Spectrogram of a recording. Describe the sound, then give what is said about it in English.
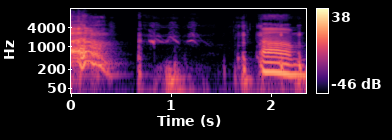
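A few harsh, throaty, phlegmy coughs from someone who has had a cough for five days, with throat-clearing bursts, fairly loud, breaking up with short pauses and ending in a strained, voiced groan. “Dude, 5 days for a cough is a long time with phlegm and shit.”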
